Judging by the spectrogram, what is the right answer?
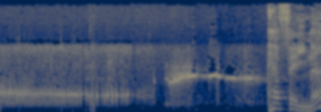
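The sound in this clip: A person whistles while asleep: a thin, steady tone sustained for about a second, after a rapid, purring breath sound, with a brief wavering voiced sound at the end.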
